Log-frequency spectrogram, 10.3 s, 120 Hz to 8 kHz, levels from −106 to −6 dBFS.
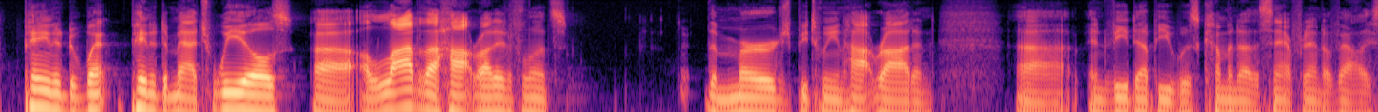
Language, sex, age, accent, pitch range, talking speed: English, male, 40-59, American, 95-110 Hz, 185 wpm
